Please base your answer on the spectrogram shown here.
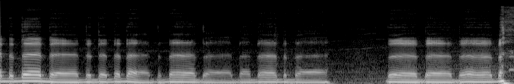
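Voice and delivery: low, droning mock burr of dull English; low monotone burring; droning burr imitation. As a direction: drone it like a bored engine. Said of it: "it's very much like a burr".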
